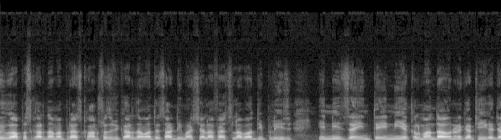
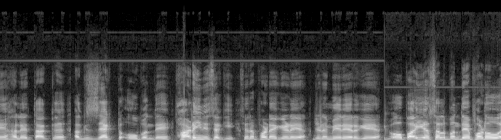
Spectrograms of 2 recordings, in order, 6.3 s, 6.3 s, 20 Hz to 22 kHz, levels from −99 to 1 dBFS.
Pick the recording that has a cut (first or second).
second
